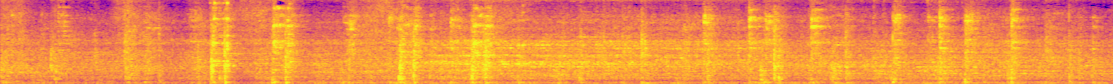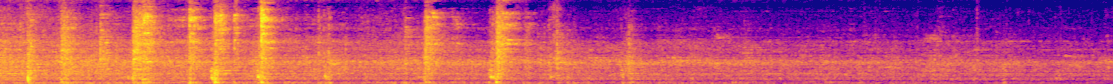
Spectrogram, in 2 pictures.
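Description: Passenger train coaches rolling slowly past, wheels clacking over the rail joints. The sound fades away over the last few seconds as the end of the train moves off.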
